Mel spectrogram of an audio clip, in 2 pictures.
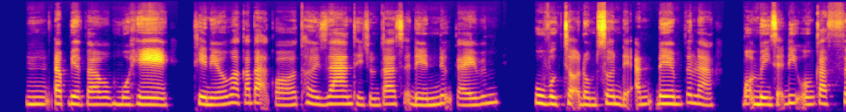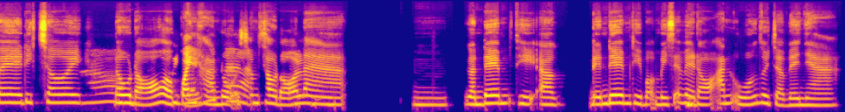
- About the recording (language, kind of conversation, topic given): Vietnamese, podcast, Chợ địa phương nào bạn mê nhất, và vì sao bạn mê chợ đó?
- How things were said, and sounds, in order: other background noise; unintelligible speech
